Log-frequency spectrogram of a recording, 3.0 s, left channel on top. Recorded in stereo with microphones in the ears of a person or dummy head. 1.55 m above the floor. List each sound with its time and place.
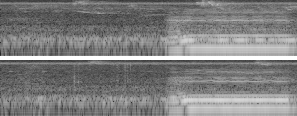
1.6 s singing: 25° left (ahead or behind), 0.5 m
